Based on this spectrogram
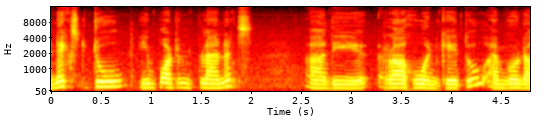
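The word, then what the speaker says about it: राहु: Randall, for Rahu and Ketu. Rahu, Ketu. Rahu. Rahu. That's a correct pronunciation. Okay. Ra, it's a dirgha letter, what we call the long letter.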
